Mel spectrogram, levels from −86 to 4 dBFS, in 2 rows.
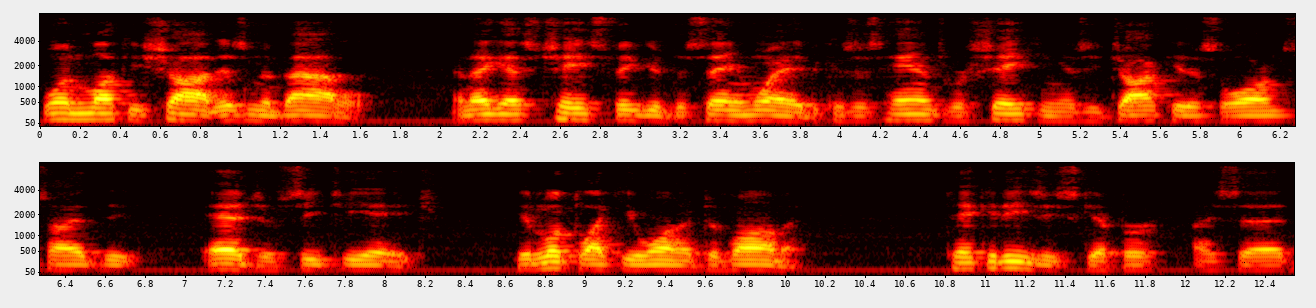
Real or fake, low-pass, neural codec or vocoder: real; 7.2 kHz; none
